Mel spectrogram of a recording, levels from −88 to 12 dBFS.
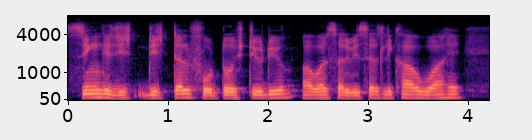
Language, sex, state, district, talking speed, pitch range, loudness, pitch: Hindi, male, Uttar Pradesh, Lalitpur, 140 wpm, 110-125 Hz, -15 LUFS, 115 Hz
